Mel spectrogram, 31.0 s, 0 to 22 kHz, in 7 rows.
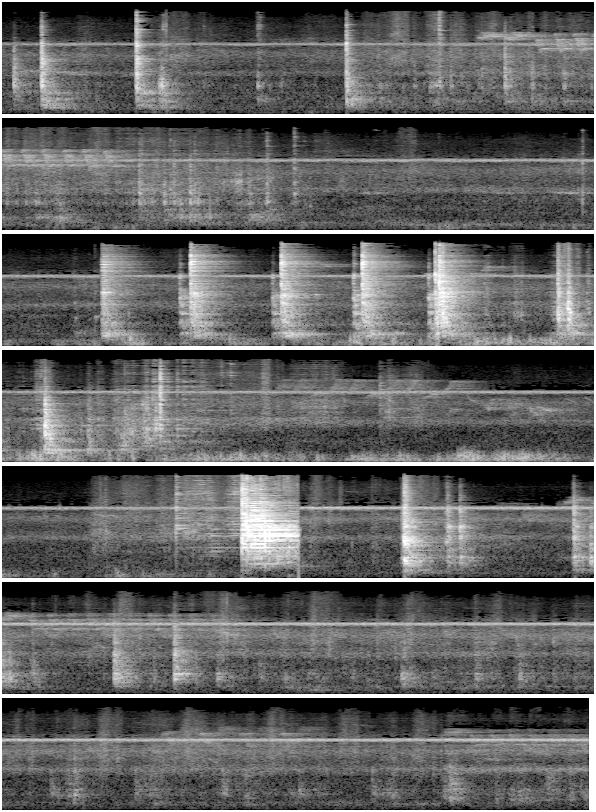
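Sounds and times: high insect drone: 0.0s - 31.0s
short clatter of metal: 19.1s - 20.0s.

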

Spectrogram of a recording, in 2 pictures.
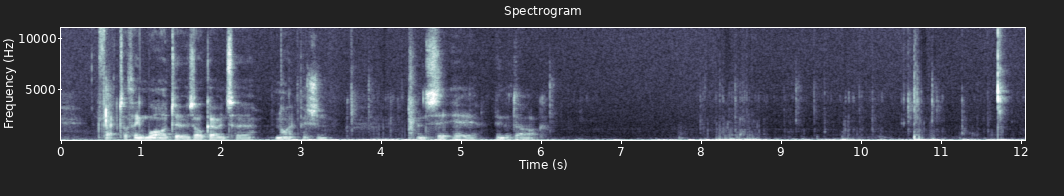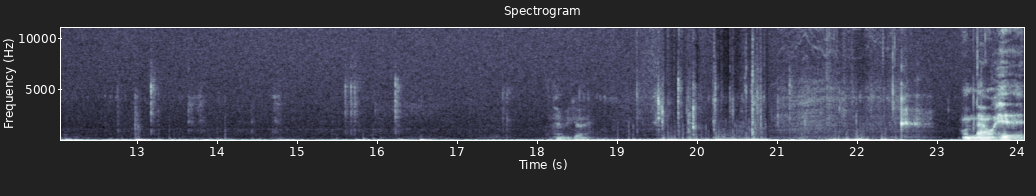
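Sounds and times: camera handling rumble: 2.6s - 6.6s, 7.6s - 16.8s, 18.5s - 23.1s.

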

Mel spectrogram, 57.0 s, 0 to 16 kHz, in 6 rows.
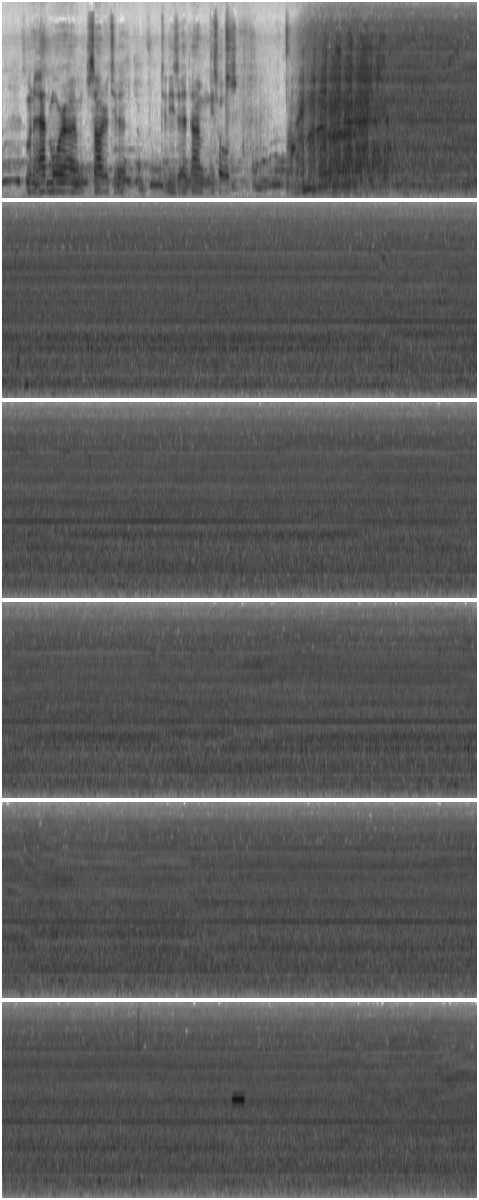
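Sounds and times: fan motor humming: 0.0s - 57.0s
short high-pitched beep: 52.1s - 52.4s.

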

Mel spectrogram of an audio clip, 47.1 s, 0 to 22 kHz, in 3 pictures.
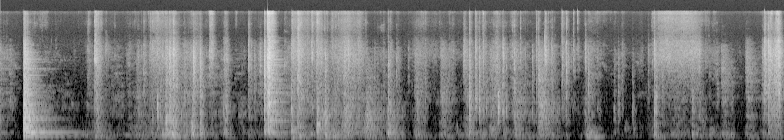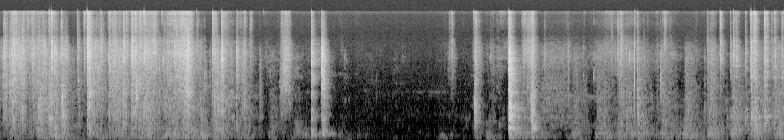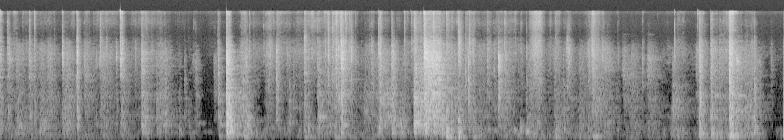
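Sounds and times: plastic packaging crinkling: 9.3s - 11.7s, 15.2s - 20.7s.

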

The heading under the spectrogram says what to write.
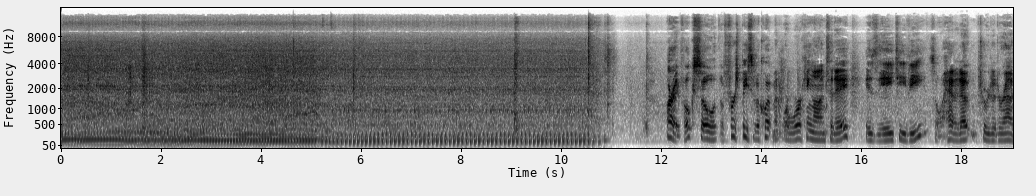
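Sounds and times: atv engine idling: 0.0s - 10.9s.

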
